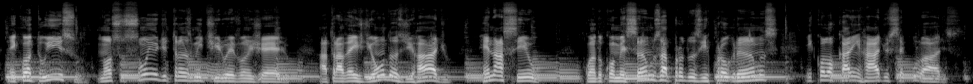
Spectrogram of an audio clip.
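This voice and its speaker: An actor playing an earnest missionary husband with a Brazilian accent, telling his life story in a radio drama with sincere, measured delivery. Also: fairly high pitch, animated, over loud music, close to an everyday voice. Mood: reflective narration. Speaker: narrator and lead character. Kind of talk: dramatized radio testimony, scripted narration and dialogue.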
